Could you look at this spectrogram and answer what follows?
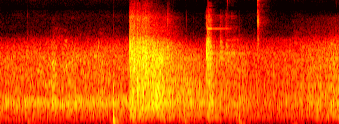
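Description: Gunfire in the Polyfield video game, aimed at a tank: a sharp burst near the middle and a few lighter cracks over a steady rumbling game-noise bed.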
